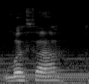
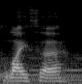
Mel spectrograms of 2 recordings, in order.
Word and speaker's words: Litha: So, first off, it's pronounced Litha, Lisa, Lisa many ways. I say Litha. If you say Litha, that's awesome. You say Letha, whatever. I just always call it Litha. That's what I was taught.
